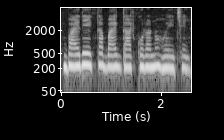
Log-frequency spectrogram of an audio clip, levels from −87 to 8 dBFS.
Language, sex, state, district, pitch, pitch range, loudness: Bengali, female, West Bengal, Alipurduar, 215 Hz, 210-225 Hz, -12 LUFS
